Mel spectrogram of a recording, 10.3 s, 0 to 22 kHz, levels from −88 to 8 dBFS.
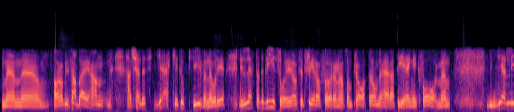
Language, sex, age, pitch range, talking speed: Swedish, male, 40-59, 125-180 Hz, 215 wpm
